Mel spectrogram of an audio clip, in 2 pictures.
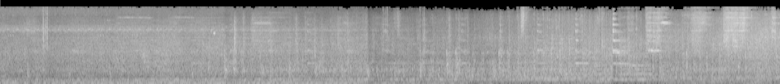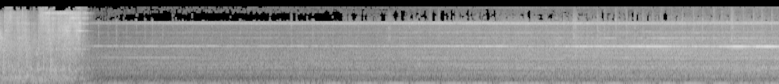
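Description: Freight train rolling past close by at low throttle as it drifts downgrade, autorack cars' wheels clicking over the rail joints with some squeal. About halfway through it cuts to a quieter, steadier rumble with a regular low throb from an approaching diesel locomotive.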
